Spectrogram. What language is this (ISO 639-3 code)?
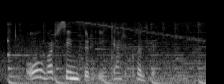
isl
